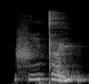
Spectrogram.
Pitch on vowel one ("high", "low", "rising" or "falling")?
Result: rising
